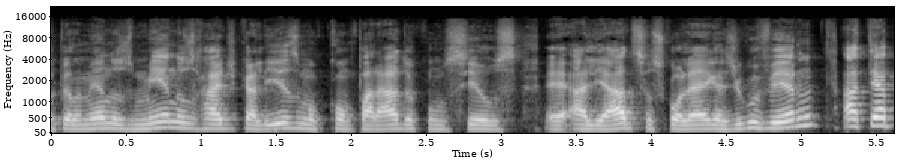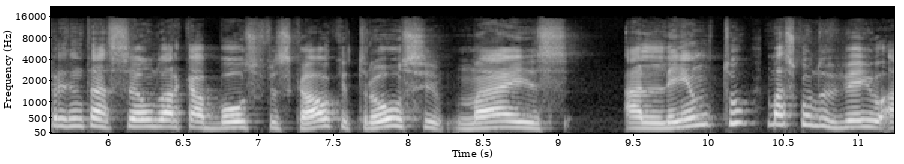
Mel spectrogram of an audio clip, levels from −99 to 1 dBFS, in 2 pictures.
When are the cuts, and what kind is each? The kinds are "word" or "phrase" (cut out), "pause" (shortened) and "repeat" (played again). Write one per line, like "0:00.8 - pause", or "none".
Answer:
0:03.2 - pause
0:05.2 - pause
0:10.3 - pause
